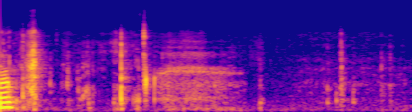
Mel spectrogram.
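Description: Oracle cards being picked up off a cloth-covered table and squared together in the hand: a few light clicks and taps, with a brief soft sliding rustle of card on card about two seconds in.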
